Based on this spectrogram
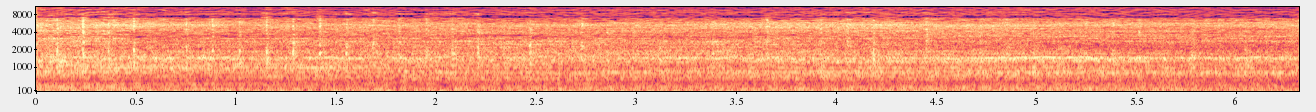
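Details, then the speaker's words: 1997 Camaro SS LT4 with Comp Cams CC503 cam and SLP long-tube headers, warming toward about 180–185°F operating temperature. Loud, lumpy idle with a sharp popping on each firing pulse from an exhaust leak felt by hand; a fix is planned next. "you hear that pop that popping sound is exhaustively we feel the pressure come on so I'll fix that next"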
